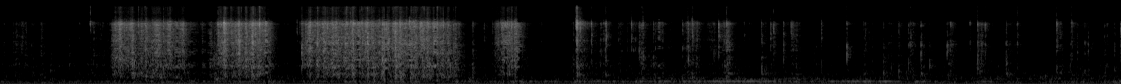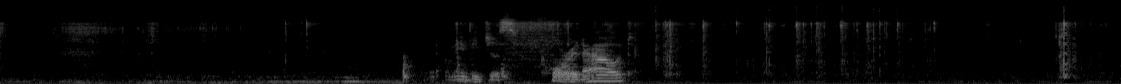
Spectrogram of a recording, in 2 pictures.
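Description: Small plastic bag of diamond painting drills crinkling loudly in two bursts as it is handled and opened, followed by a long run of small light clicks and rustles as the drills are tipped out and moved about. A short hum of voice comes near the end.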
